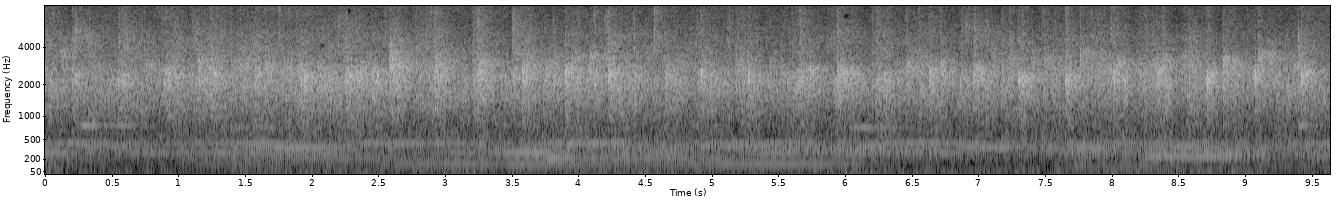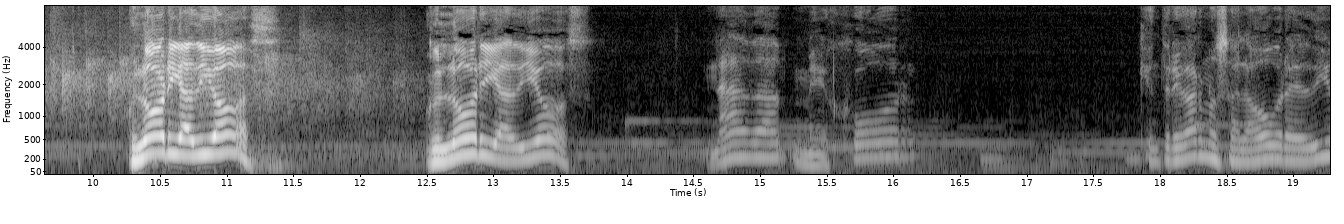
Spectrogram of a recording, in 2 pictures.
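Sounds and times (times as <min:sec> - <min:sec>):
audience applause: 0:00.0 - 0:13.5
speech: 0:10.3 - 0:11.4, 0:12.5 - 0:13.8, 0:14.6 - 0:16.8, 0:17.9 - 0:19.2.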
